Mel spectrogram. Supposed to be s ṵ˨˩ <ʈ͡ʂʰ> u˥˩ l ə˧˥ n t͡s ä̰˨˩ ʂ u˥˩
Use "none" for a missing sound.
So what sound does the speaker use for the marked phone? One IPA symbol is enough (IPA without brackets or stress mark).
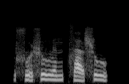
ʂ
